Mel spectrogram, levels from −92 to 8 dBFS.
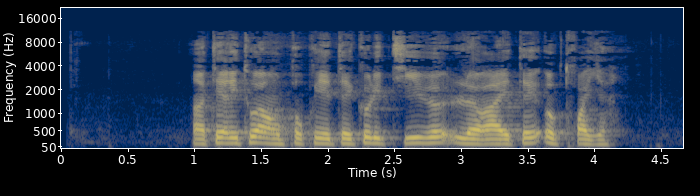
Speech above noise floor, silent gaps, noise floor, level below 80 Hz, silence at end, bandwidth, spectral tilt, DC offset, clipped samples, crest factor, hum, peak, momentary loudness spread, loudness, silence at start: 53 dB; none; -69 dBFS; -60 dBFS; 0.55 s; 11.5 kHz; -5 dB/octave; under 0.1%; under 0.1%; 16 dB; none; -2 dBFS; 6 LU; -17 LUFS; 1 s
